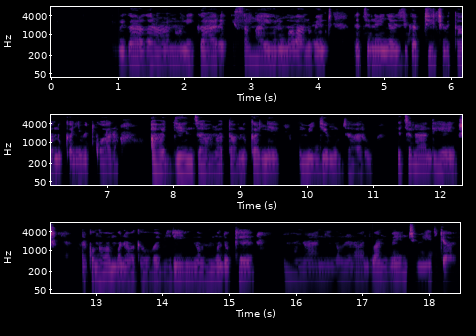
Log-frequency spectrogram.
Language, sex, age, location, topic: Kinyarwanda, male, 18-24, Kigali, government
